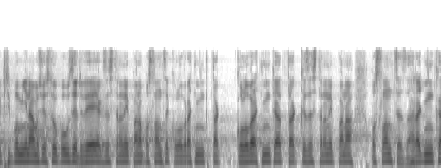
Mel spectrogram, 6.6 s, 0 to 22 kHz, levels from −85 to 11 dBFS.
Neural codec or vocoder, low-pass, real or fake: none; 7.2 kHz; real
